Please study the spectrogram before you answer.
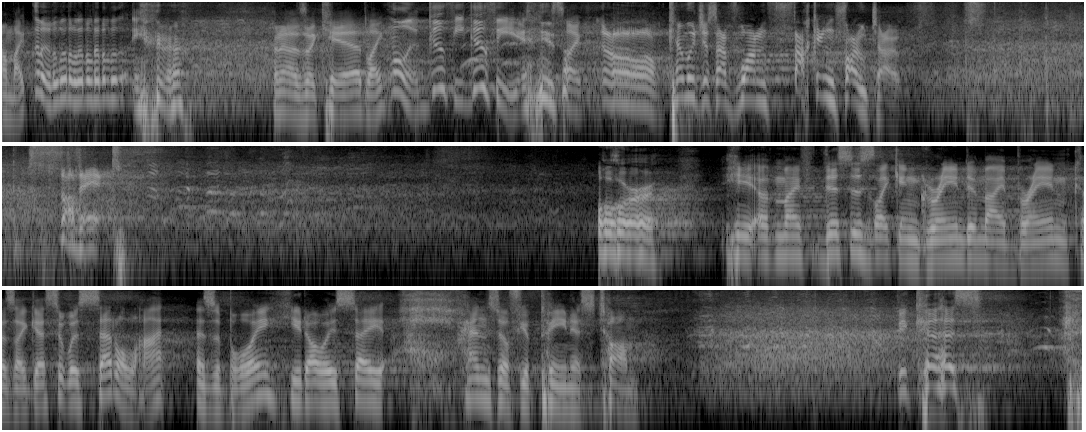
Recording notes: stand up from the Just For Laughs Festival in 2015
